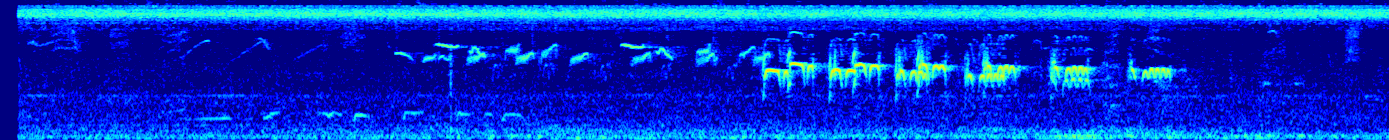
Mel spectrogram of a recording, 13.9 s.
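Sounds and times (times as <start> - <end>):
White-eared puffbird song: 1.8 - 11.8.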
